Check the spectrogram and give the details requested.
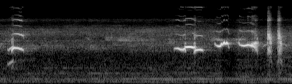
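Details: Oriental magpie-robin in breeding condition, singing richly to provoke rivals: a short whistled note, a pause, then a quick burst of sliding whistles and sharp clicks near the end, with faint steady hiss behind.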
